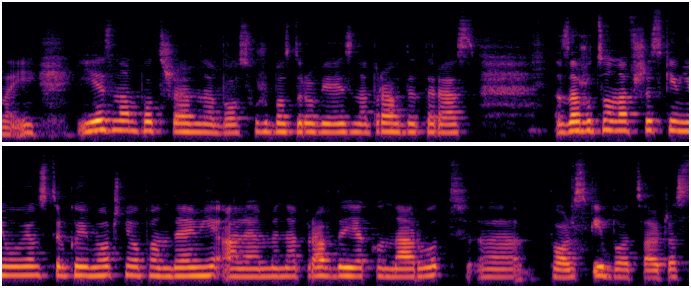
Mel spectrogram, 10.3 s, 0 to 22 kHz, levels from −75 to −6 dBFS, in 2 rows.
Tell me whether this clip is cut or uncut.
uncut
